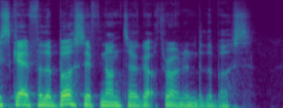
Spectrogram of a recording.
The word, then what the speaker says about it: Gnonto: Gnonto and Somerville, good combo. Is that Somerville the ace goal scorer? Merson on Sky called Gnonto Tonto. Says Michael.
